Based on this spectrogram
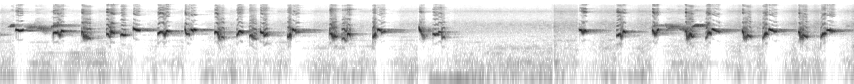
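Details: Yellow-vented bulbul delivering a long, lively song used to prompt others to sing. Rich, gurgling whistled notes run for four seconds, pause briefly, then return in an equally busy burst.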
